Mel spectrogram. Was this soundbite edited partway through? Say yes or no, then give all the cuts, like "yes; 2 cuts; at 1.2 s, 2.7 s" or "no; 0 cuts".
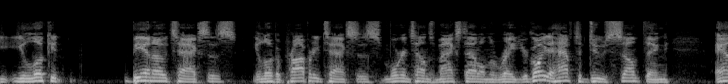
no; 0 cuts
